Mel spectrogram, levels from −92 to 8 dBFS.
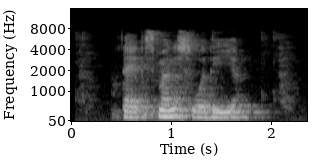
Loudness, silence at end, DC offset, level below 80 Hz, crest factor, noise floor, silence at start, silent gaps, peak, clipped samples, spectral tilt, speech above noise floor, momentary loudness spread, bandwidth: -26 LUFS; 0.45 s; under 0.1%; -60 dBFS; 16 dB; -53 dBFS; 0.5 s; none; -10 dBFS; under 0.1%; -6.5 dB/octave; 29 dB; 11 LU; 7.8 kHz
